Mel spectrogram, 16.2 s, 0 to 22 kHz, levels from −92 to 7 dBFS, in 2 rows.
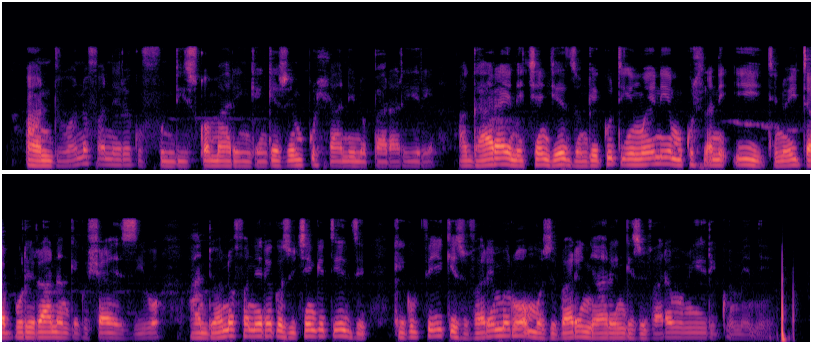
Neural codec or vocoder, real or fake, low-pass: none; real; 7.2 kHz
